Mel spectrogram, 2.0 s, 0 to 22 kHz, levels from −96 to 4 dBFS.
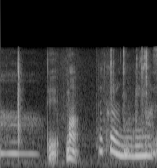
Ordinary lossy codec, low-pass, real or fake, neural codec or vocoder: none; none; real; none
